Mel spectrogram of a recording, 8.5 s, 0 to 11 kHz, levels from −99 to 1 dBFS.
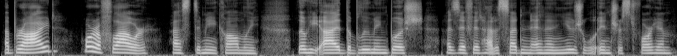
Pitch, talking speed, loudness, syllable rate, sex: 185 Hz, 175 wpm, -19 LUFS, 5.1 syllables/s, female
